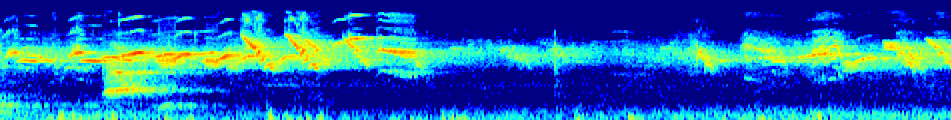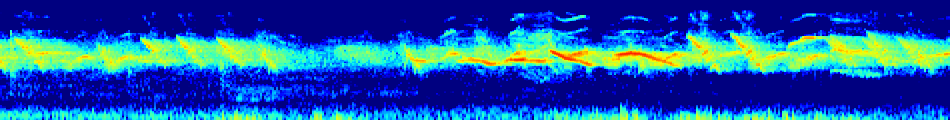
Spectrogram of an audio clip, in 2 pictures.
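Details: Double-collared seedeater singing a baderna-style song used as a tutor for young birds to learn from: rapid, buzzy, high-pitched phrases of quick down-slurred notes and twittering trills, run together almost continuously with short pauses.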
